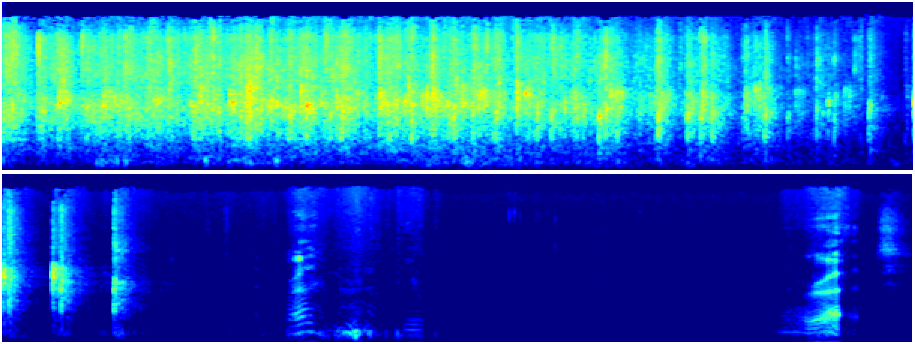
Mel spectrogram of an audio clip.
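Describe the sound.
An audience applauds with dense, steady clapping for about five seconds to welcome a guest speaker, then it thins into a few scattered claps and fades, followed by brief bits of voice.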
